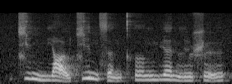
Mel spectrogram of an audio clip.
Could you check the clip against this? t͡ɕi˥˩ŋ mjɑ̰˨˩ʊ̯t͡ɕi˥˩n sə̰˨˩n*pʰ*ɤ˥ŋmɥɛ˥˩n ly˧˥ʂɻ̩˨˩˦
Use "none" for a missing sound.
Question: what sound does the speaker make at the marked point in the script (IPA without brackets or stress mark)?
kʰ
